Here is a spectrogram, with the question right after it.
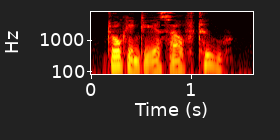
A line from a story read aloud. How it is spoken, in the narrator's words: he muttered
